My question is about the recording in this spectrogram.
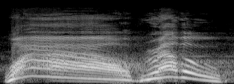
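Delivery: booming ring announcer hype. Acted. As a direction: pump up the crowd. Announcer hypes the studio crowd.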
